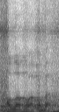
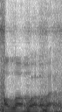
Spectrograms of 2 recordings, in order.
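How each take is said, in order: Both takes have the same delivery.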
